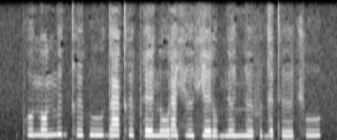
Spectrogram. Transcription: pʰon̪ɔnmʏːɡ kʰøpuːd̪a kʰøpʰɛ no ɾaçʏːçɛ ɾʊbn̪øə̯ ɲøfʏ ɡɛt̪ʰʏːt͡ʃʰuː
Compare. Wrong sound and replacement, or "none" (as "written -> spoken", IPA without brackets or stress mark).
none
